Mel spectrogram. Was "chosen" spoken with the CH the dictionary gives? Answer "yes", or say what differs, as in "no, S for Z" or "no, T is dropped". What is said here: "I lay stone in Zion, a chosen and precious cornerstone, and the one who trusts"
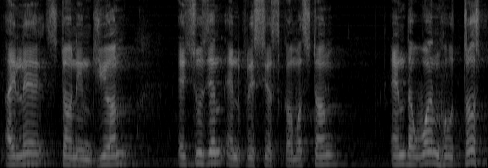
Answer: no, S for CH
